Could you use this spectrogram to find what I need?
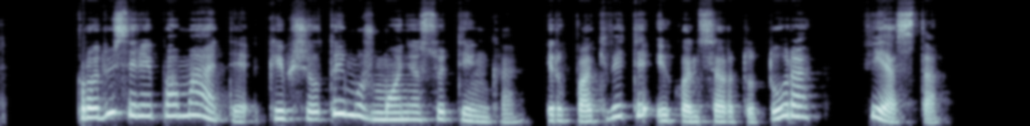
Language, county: Lithuanian, Kaunas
